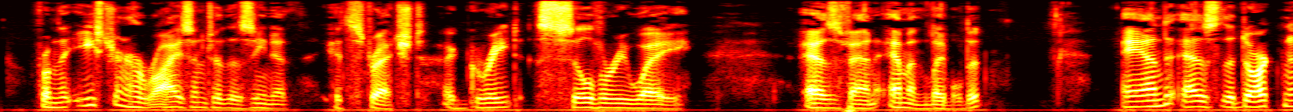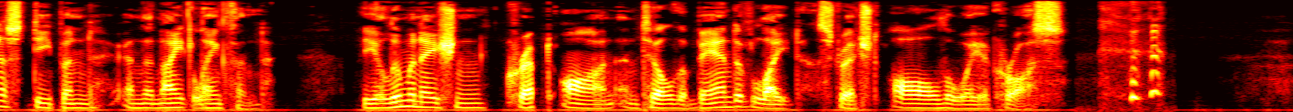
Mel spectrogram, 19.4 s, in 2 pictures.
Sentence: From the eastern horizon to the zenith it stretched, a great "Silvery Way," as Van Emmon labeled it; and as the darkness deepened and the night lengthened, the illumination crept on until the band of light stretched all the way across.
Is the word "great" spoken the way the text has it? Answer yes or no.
yes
